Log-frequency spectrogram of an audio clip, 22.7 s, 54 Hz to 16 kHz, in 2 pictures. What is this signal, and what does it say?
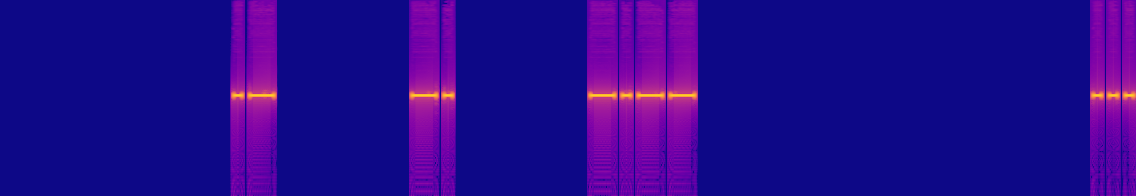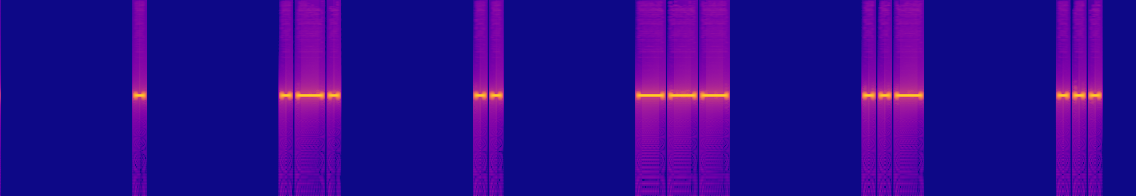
Morse code, heard as a keyed tone, about 15 wpm, spaced as for 5 wpm, 1000 Hz. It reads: ANY SERIOUS
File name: qotdfiles / 5wpm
